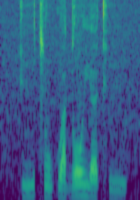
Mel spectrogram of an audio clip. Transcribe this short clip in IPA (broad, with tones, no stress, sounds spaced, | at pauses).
k iː˨ t͡s ũ˨ kʷ a˨ d oː˦ j ɛ˨ kʰ iː˨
